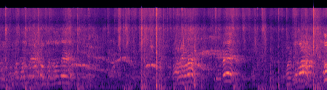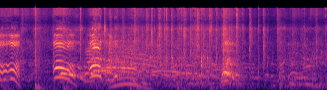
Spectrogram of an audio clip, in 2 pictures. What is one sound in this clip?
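Spectators shout and cheer loudly outdoors.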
